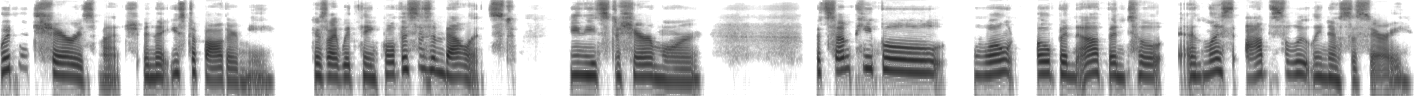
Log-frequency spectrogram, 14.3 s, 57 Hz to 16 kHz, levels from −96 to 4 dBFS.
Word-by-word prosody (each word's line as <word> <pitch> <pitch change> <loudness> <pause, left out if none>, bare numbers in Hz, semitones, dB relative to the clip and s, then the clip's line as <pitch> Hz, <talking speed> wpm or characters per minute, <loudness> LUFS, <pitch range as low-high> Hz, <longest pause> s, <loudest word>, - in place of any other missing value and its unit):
wouldn't 290 +4 -2
share 195 -3 +3
as 160 -5 -1
much, 160 - -7
and 175 -1 -1
that 180 - -1
used 225 +2 -2
to 240 - 0
bother 150 -1 +2
me, 150 0 -13 0.4
'cause 190 -1 0
I 180 - +6
would 175 0 -2
think, 175 -2 -3
"Well, 210 0 +1
this 280 +2 +2
is 295 -2 -2
imbalanced, 185 -9 +1 0.5
he 205 -1 0
needs 200 -1 +2
to 190 +2 -4
share 185 0 +2
more." 145 -2 -4 1.2
But 240 -1 -3
some 265 +3 +3
people 250 -6 +3 0.2
won't 210 +4 +2 0.2
open 210 -3 +2
up 220 +1 +2
until 190 0 -1 0.2
unless 205 +6 +1
absolutely 210 -2 -1
necessary 150 -2 -3
195 Hz, 140 wpm, -22 LUFS, 175-230 Hz, 1.2 s, I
